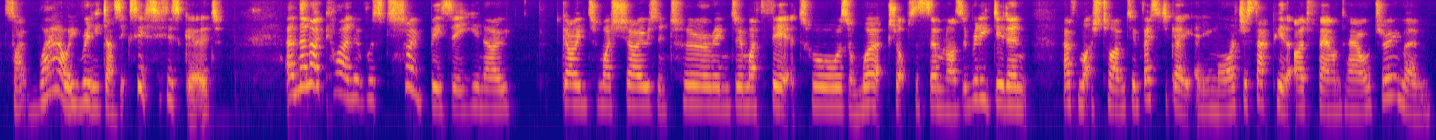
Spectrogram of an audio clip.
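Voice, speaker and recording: A woman's voice: medium pitch, normal speed. A British woman, a psychic medium, hosting her podcast and telling stories in a chatty, rambling way. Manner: chatty, rambling, lively retelling. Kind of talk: casual storytelling podcast.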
